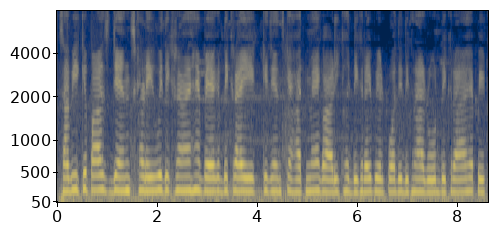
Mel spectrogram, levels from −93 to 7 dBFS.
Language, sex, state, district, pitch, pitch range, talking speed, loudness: Hindi, female, Bihar, Sitamarhi, 205 Hz, 195-215 Hz, 230 wpm, -15 LUFS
